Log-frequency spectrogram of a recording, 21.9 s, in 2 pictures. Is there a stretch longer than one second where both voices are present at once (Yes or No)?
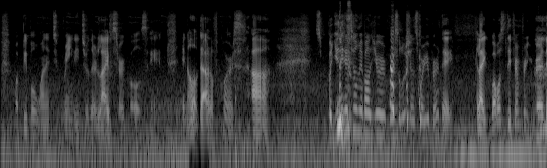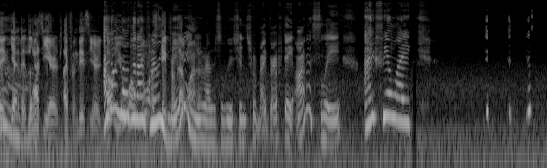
Yes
